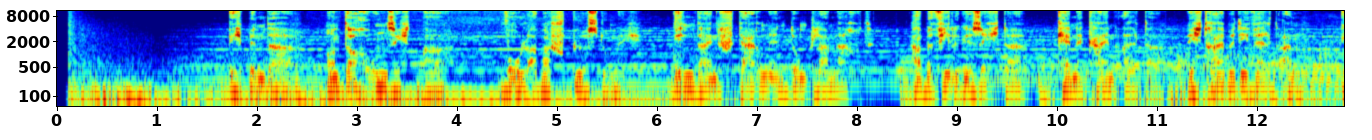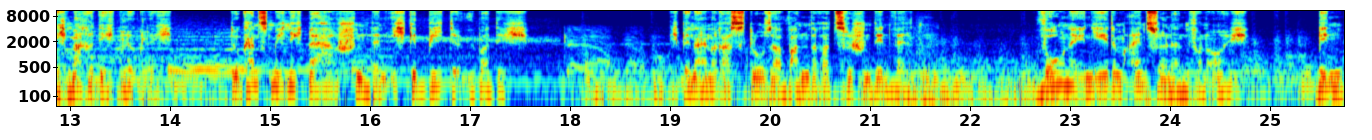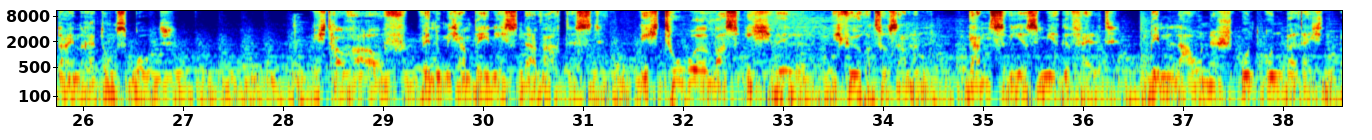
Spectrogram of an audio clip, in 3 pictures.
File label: german corporate videos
